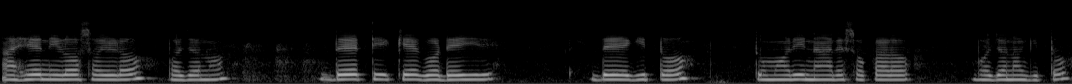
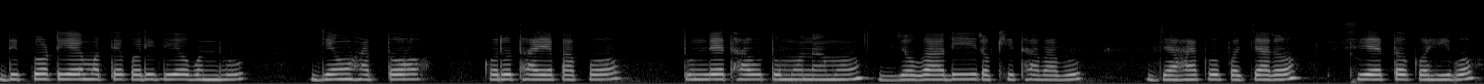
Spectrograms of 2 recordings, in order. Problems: none marked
